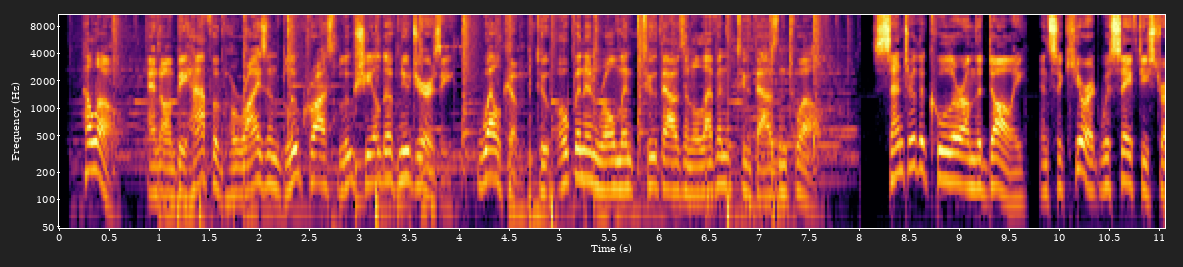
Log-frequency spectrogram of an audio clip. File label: E Learning VO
